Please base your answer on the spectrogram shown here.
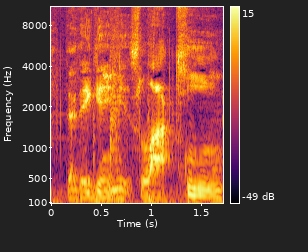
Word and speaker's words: Lakim: my name um that they gave me is laim and my honorable last name is laim is spelled love ala King equality I master and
